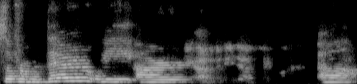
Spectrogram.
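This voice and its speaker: A woman speaks in a Colombian accent. Her pitch is fairly high, with ordinary variation. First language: Spanish. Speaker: testifying witness, equity office staff. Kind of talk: committee testimony. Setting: legislative committee hearing.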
